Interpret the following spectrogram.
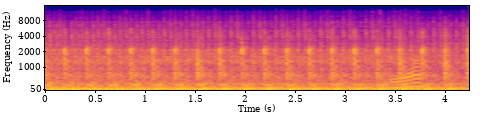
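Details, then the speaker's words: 1972 Nordan 21 fishing boat with 11hp Sabb single-cylinder marine diesel: slow, even chug at roughly two beats a second with a crisp regular tick; everything works, healthy normal idle. "Sama asja kõik töötab. Väga hea, mulle meeldivad vanad asjad."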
